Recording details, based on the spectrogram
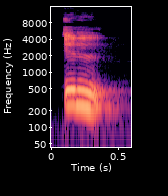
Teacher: காற்று நாக்கோட இரு பக்கமாக தடை இல்லாமல் வெளியேறும். இது மருங்கொலி.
